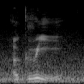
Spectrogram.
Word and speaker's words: agree: hear that ugly now for agree we'll put the stress on the second syllable agree agree okay so it should sound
